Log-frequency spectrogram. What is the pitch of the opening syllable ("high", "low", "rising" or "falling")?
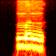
falling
